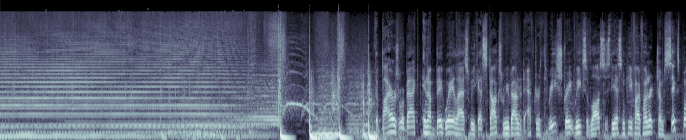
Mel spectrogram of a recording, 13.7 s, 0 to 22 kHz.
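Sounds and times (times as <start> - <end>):
train horn chord blaring: 0.0 - 7.3
speech: 7.7 - 13.7.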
